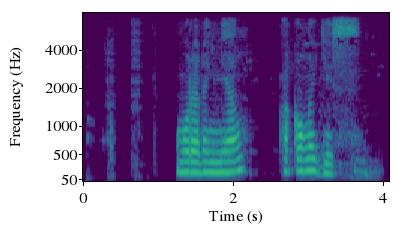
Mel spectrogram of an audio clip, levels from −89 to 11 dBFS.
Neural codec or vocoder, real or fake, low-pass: none; real; 7.2 kHz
